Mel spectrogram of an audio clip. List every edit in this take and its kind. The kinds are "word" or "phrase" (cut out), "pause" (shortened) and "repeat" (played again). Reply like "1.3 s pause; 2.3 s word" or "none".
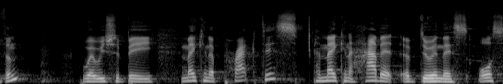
1.8 s word; 3.0 s pause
